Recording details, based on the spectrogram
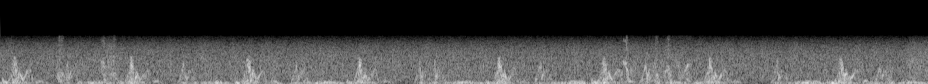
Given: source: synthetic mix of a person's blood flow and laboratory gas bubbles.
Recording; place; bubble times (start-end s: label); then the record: Doppler ultrasound of blood flow; precordium
0.55-0.71 s: bubbles
0.98-1.20 s: bubbles
6.20-6.95 s: bubbles
From the record:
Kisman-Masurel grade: 222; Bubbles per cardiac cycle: several, 3 to 8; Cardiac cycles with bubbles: 10 to 50%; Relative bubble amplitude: moderate (0.250 to 0.450); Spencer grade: 2 (many but less than half of the cardiac periods contain bubble signals, singularly or in groups); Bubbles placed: only in the low amplitude regions of the cardiac cycle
